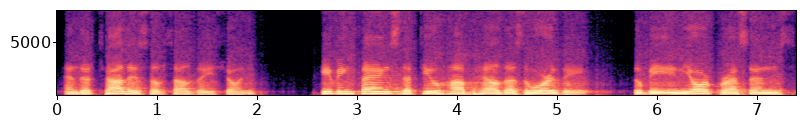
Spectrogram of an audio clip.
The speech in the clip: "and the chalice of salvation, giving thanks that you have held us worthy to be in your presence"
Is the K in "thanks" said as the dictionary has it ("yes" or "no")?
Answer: yes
